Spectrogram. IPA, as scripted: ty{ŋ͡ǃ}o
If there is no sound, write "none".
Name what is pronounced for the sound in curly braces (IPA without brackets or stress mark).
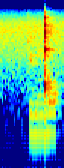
ŋ͡ǃ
